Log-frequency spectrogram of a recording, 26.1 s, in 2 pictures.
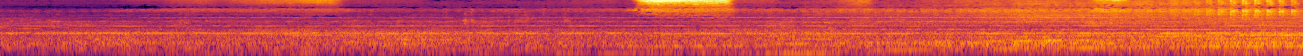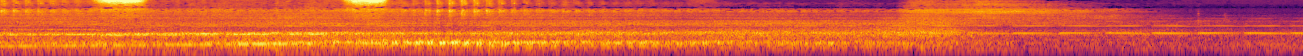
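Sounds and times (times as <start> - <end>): wheels rumbling on rail: 0.0 - 26.0
train traction motors whining: 1.6 - 25.6.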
